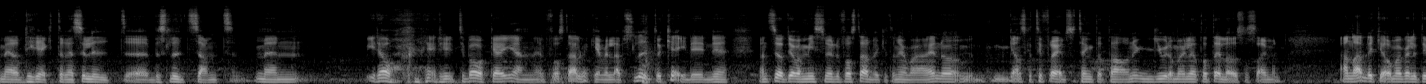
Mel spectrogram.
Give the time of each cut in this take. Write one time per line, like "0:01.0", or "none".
none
